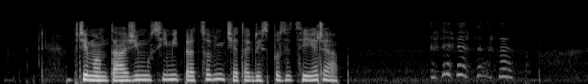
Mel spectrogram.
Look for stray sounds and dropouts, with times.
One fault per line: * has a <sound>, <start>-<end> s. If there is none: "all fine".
* has a laugh, 4.3-5.2 s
